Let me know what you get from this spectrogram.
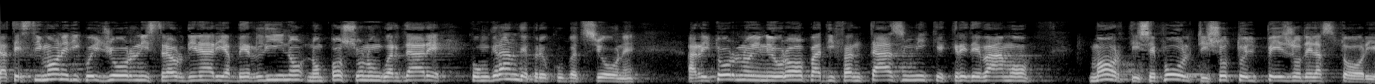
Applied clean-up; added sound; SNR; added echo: none; none; none; none.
